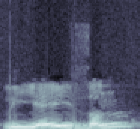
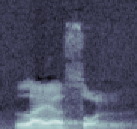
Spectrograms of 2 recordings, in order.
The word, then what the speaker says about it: liaison: Then you say liaison, not liaison.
